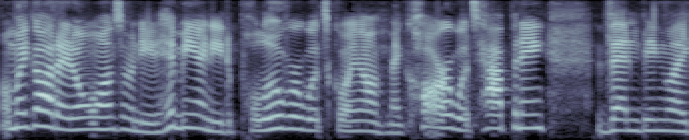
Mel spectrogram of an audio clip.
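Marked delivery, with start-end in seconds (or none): 0.0-3.4 frantic, alarmed rambling, rattled off in panic. Imagining a sixteen-year-old's words as her car stalls: imitating someone panicking. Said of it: "she's panicking at sixteen years old".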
